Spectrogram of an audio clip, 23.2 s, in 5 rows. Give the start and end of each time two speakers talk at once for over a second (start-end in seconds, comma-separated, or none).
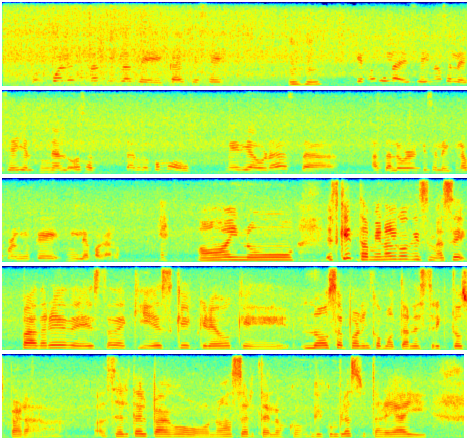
none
